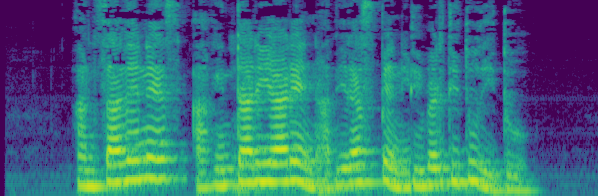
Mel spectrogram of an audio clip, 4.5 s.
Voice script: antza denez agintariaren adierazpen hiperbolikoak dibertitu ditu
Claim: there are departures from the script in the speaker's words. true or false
true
